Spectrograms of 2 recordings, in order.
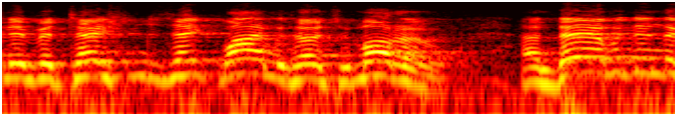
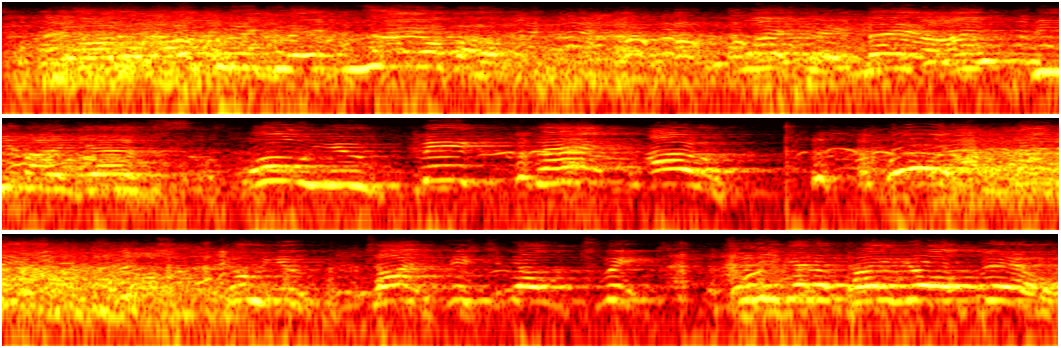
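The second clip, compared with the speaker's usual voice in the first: louder, higher, laughing abuse; gleeful insults; 4 semitones higher, 4 dB louder than usual. Acted. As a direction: hurl the insults with glee. Tailor insults the impostor.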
